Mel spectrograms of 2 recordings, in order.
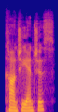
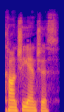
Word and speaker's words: conscientious: going on there so conscientious has four syllables and the stress is on that third syllable n conscientious conscientious that second syllable is what really confuses people because that Sai almost sounds like you're saying she conscientious conscientious someone who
